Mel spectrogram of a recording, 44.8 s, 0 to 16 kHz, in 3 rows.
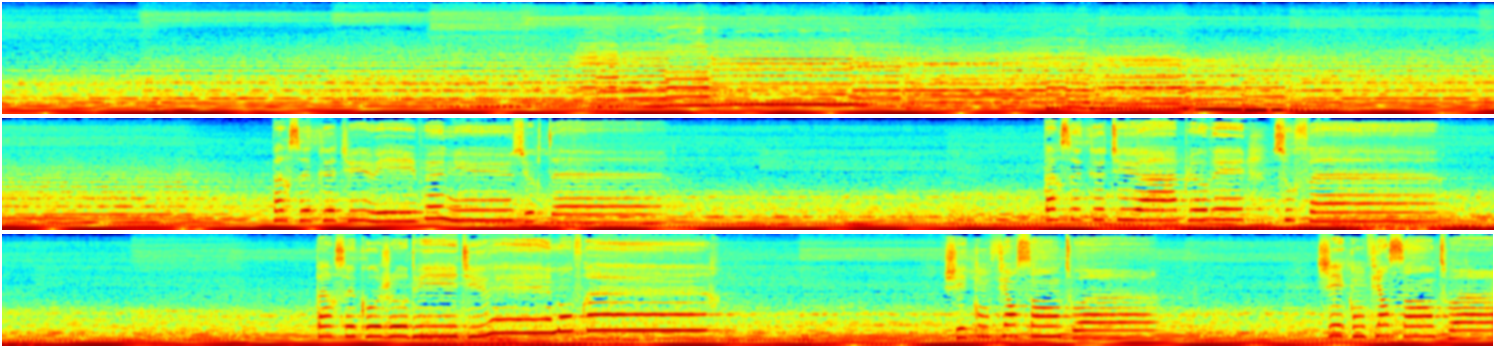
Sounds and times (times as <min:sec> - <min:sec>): Music: 0:00.0 - 0:44.7.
